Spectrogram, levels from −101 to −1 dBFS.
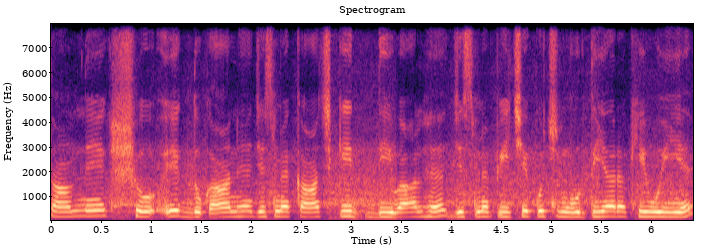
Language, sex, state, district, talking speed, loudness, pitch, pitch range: Hindi, female, Uttar Pradesh, Deoria, 170 wpm, -12 LUFS, 195 Hz, 185-210 Hz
